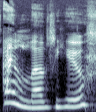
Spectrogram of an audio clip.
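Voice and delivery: mock sweet, loving, affectionate tone. Retelling gently telling a partner they keep leaving the Breville on: retelling a sweet loving tone. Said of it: "said it was the nicest way that I've ever said it".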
